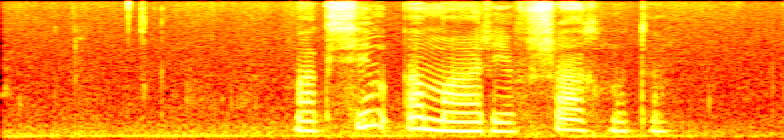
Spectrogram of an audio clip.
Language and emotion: Russian, neutral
